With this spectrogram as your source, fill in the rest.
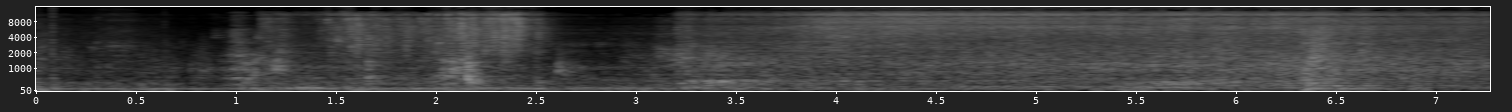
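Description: A shower runs in a dim bathroom, water hissing and spattering steadily and close, with brief surges as the spray shifts.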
